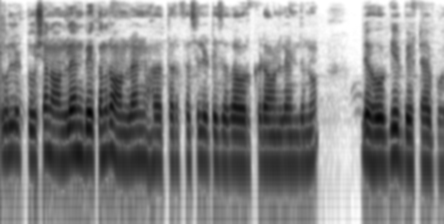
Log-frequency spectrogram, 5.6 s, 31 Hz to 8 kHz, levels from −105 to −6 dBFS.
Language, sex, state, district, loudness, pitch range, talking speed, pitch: Kannada, male, Karnataka, Dharwad, -18 LUFS, 140-165 Hz, 175 wpm, 145 Hz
